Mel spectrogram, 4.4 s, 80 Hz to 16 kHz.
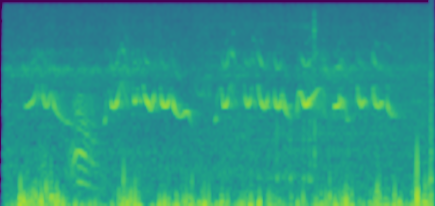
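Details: King penguin mother feeding her young chick at the King Penguin nature reserve in Tierra del Fuego, Chile, in April 2021. Repeated high, wavering whistled notes trill in quick series over steady low wind rumble.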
